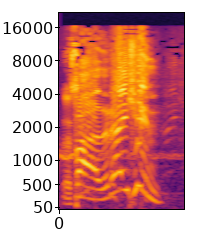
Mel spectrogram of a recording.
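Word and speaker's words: Pádraigín: Padraigín, pero tiene acento en la primera A y en la última I. ¿Cómo se dice eso? – Acentúa las dos. – Padraigín.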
